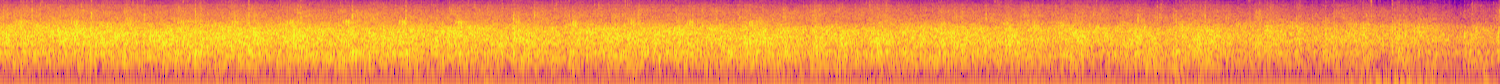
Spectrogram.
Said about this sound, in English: please give this group one more round of applause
